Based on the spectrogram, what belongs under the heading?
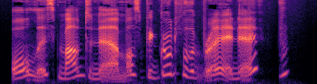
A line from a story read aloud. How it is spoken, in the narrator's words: He laughed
